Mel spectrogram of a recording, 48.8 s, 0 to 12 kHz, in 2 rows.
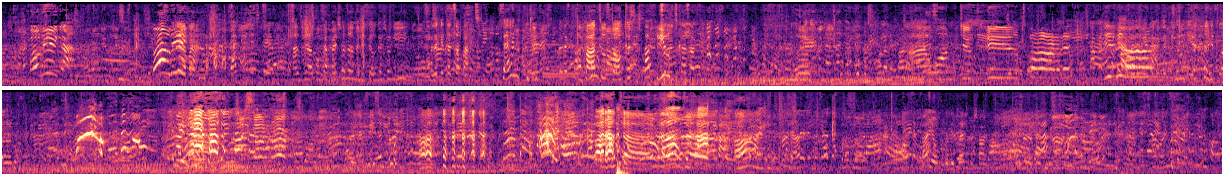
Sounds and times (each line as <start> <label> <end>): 0.0 tourists chat 48.8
